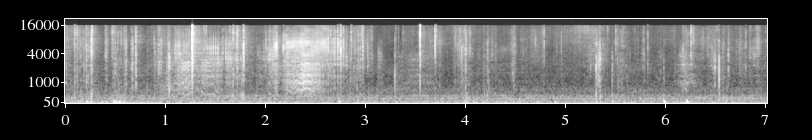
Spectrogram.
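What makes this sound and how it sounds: Fingertips of both hands press a small solid ball of yellow modeling clay coated in a brittle black paint shell (a black-painted air-dry clay ball), cracking the shell and peeling it away from the soft clay. A sharp snap is followed by a longer bright, tearing crackle as the shell peels off, then scattered small, high clicks and crinkles.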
